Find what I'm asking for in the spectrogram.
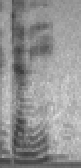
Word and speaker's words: Denis: So, she became a teacher like her parents and then married Dennis Ratte, or as they pronounced it in the French way, Denis. With the accent, but it sounds really weird when you're speaking in, like, a non-French accent, and then right.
